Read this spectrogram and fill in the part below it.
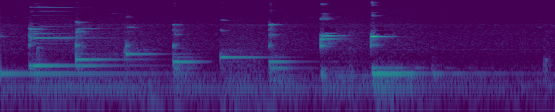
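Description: Plucked metal tongues of a small thumb piano ring out in a short, gentle tune.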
